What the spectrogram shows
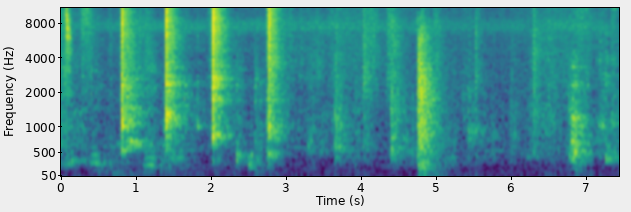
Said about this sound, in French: La porte s'ouvre avec difficulté sur un bureau qui semble encore habité.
